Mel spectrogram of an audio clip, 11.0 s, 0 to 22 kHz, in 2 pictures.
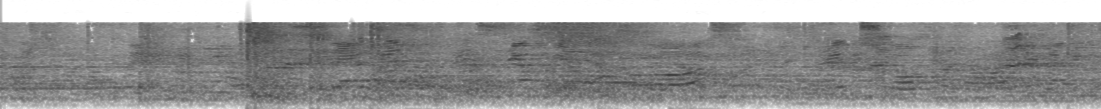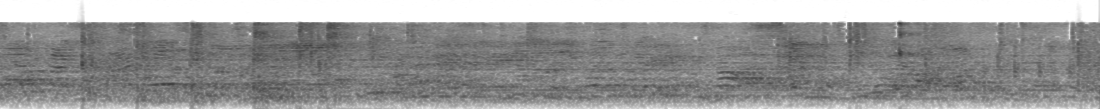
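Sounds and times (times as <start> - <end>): children chattering in echoing hall: 0.0 - 11.0.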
